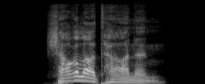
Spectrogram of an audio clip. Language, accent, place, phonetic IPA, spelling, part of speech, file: German, Germany, Berlin, [ˈʃaʁlatanən], Scharlatanen, noun, De-Scharlatanen.ogg
- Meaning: dative plural of Scharlatan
